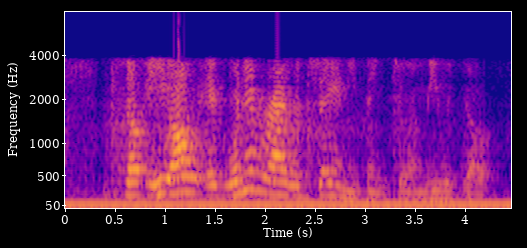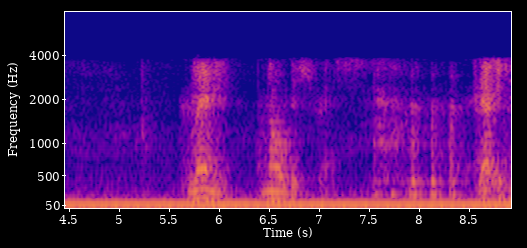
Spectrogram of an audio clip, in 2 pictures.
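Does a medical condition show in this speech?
No.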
